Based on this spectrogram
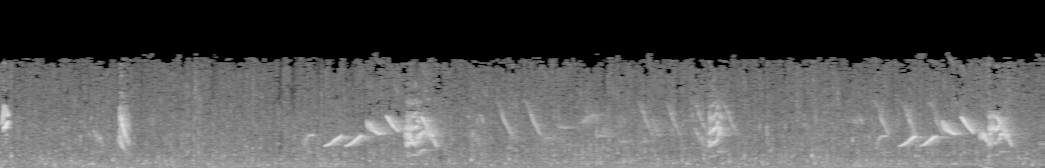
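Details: Song of a double-collared seedeater with chip calls, used to fire up a captive bird: isolated sharp chips spaced seconds apart, then two brisk strings of high, thin downward-sliding notes against a quiet hissy background.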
